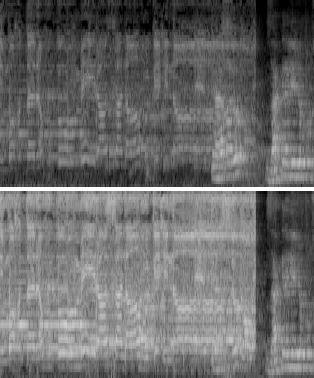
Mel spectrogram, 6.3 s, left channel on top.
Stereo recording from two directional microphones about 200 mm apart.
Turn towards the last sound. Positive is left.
turn(degrees=-45)  # may be behind; listen again after turning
